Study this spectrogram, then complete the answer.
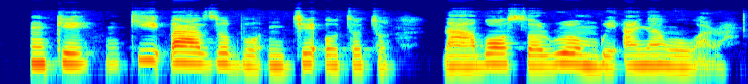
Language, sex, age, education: Igbo, female, 15-29, tertiary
